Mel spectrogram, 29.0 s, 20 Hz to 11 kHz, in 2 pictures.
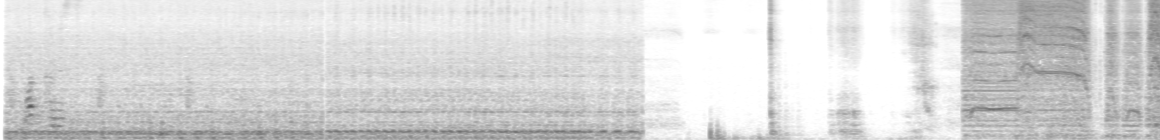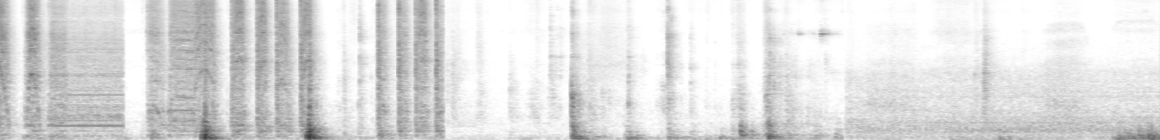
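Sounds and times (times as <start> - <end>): cordless drill whining: 12.0 - 18.4.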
